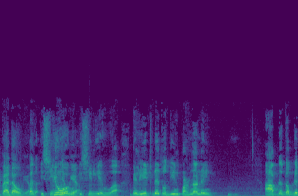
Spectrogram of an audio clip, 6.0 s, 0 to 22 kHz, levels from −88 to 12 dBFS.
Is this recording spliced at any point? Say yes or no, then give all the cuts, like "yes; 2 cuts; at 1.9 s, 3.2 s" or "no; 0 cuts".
no; 0 cuts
